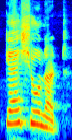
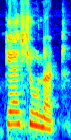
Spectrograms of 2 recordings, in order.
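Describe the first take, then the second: First: The first word ends with an 'oo' sound. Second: The same.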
